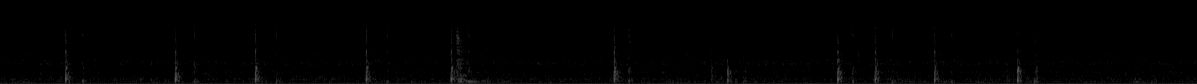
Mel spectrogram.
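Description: Faint sharp clicks of car control buttons being pressed, singly or in quick pairs about once a second, while the instrument cluster's menus are stepped through, over a low steady hum.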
